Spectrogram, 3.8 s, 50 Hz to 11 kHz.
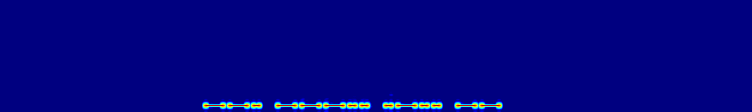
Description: Morse code, heard as a keyed tone, about 40 wpm, 700 Hz. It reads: G8LM
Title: DXCC-100 Call Signs - 4 Characters - Repeated 3x - 40wpm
